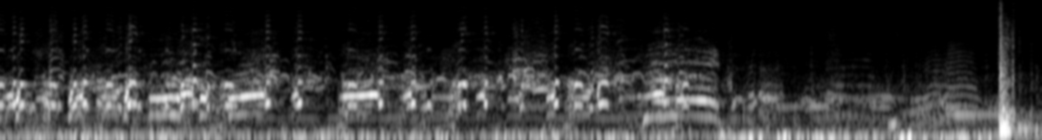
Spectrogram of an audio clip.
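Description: A big flock of Canada geese honks continuously during a goose hunt, dense overlapping calls close and loud, with a sharp crack near the end.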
